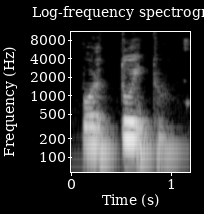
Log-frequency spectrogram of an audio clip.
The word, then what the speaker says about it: fortuito: Infortuito, qual é a sílaba tônica? Twitter. Tui, fortuito.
